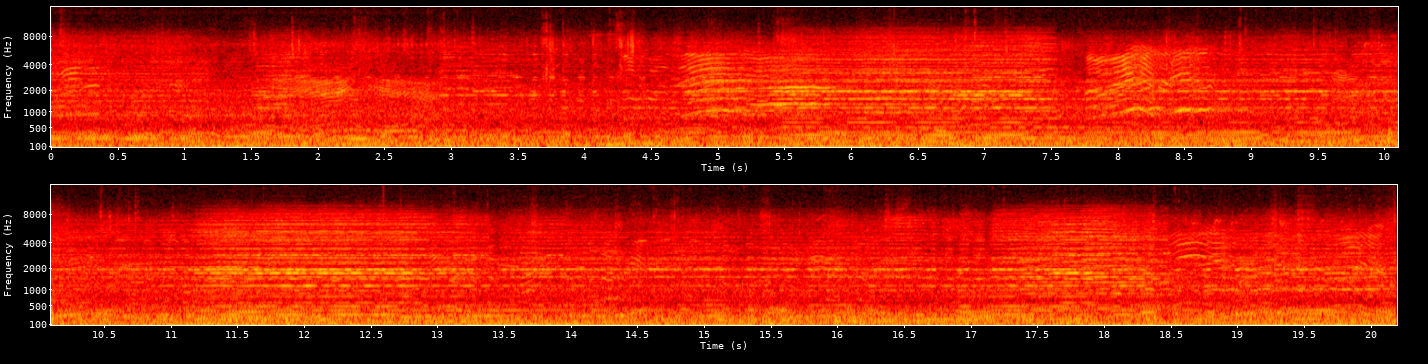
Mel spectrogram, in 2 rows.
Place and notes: Panevėžys, Lithuania, central square
Renovated central square of Panevezys city. People, christmas tree...
Panevėžio apskritis, Lietuva, November 2020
